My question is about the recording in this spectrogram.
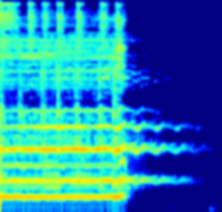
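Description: A singer's long held closing note of the song over the backing track, steady in pitch, which stops about a second in and fades away to silence.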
